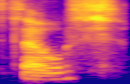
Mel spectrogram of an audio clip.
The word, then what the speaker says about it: Thoth: I got you yeah I looked it up it is those okay all right both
